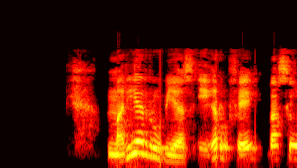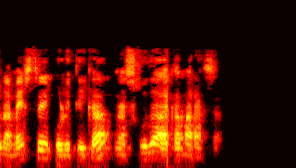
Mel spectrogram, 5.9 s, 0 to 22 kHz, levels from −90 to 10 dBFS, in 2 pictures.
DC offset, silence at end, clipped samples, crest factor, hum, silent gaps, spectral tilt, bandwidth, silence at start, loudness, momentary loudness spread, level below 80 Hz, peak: under 0.1%; 0.8 s; under 0.1%; 18 dB; none; 1.01-1.06 s; -3.5 dB/octave; 8 kHz; 0.7 s; -16 LUFS; 14 LU; -60 dBFS; 0 dBFS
